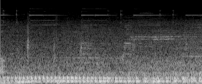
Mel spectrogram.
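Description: A motor vehicle engine running with a low, steady drone.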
